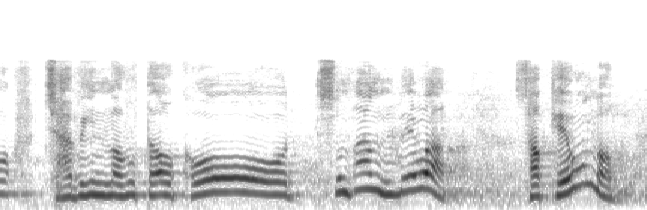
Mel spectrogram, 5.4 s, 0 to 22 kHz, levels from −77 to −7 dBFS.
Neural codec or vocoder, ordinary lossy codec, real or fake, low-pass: codec, 16 kHz, 4 kbps, FunCodec, trained on LibriTTS, 50 frames a second; none; fake; none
